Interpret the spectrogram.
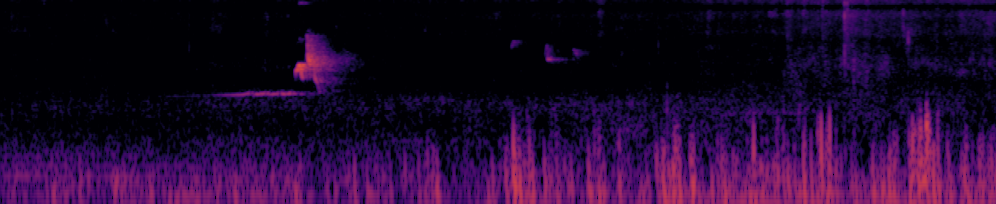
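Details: Japanese bush warbler singing: a long, steady, mid-pitched whistle of about one and a half seconds, then a quick rising, tumbling flourish; a few faint short notes follow, over constant low rumbling background noise.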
